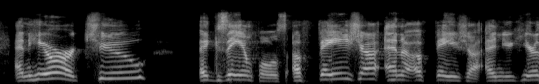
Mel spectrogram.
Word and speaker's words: aphasia: And here are two examples, aphasia and aphasia. And you hear the way I say it? They both sound exactly the same.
